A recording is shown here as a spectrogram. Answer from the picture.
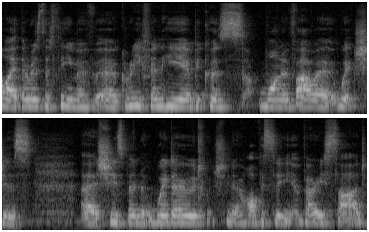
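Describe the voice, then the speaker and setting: Noticeable background noise runs under the recording. A woman speaks at a medium pitch. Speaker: book reviewer. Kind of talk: casual talk to camera.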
